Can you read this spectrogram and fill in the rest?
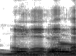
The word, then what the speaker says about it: Lombardozzi: Lombardozzi.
